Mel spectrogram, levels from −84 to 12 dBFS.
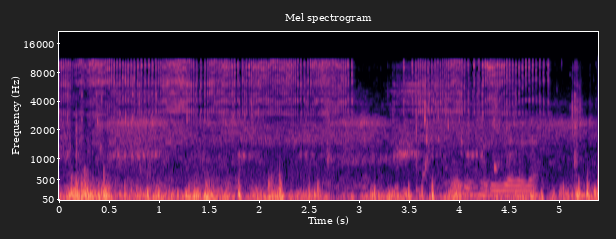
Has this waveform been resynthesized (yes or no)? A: no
